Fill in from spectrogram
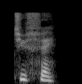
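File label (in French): "tu fais", French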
